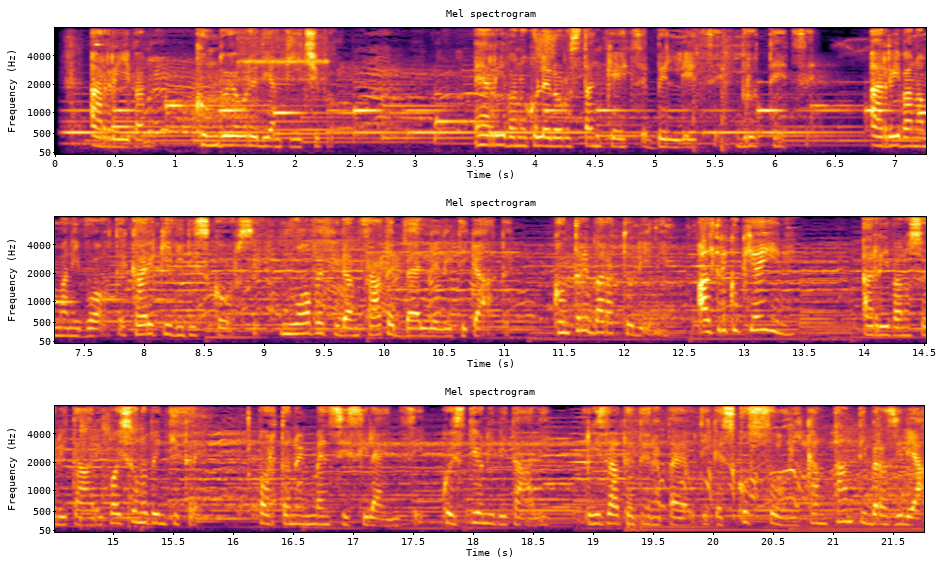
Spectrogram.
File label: female italian comercial; ideasonora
